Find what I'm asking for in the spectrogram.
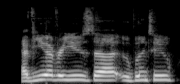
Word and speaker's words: Ubuntu: So I looked it up, and it's Ubuntu. So Ubuntu is African for,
